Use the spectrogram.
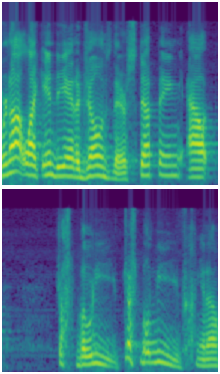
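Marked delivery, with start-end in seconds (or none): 3.6-5.3 soft, put-on Scottish accent. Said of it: "Scottish impression there".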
